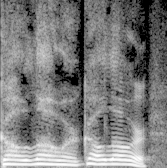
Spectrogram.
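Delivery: very high, very slow, drawn-out scream. Retelling a head judge walking by during thrusters: imitating someone screaming. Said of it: "starts screaming".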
